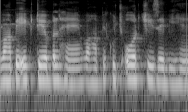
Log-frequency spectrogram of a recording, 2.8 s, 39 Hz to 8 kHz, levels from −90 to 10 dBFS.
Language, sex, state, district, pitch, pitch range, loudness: Hindi, female, Maharashtra, Washim, 170 Hz, 160-175 Hz, -16 LUFS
